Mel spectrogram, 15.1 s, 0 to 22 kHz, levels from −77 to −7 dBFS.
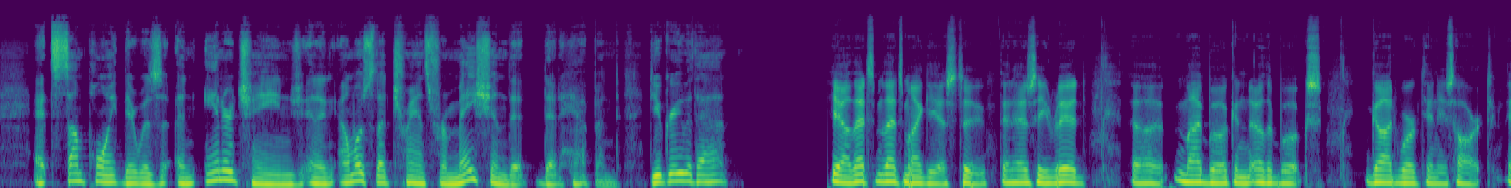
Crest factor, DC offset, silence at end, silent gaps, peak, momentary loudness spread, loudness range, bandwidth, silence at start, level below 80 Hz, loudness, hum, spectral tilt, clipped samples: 18 dB; under 0.1%; 0 s; 7.77-8.26 s; -4 dBFS; 9 LU; 3 LU; 14 kHz; 0.15 s; -48 dBFS; -21 LUFS; none; -5 dB/octave; under 0.1%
